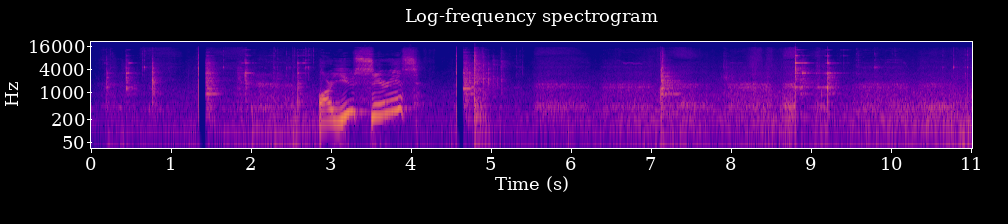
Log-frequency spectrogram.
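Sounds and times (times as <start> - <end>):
hammer striking metal: 1.4 - 2.0, 7.1 - 7.4, 8.8 - 9.4
ringing metallic clanks: 8.8 - 9.9.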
